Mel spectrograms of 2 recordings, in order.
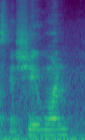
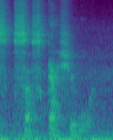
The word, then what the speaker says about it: Saskatchewan: La pronunciación correcta algunos dicen Saskatchewan, no es correcto, es Saskatchewan.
